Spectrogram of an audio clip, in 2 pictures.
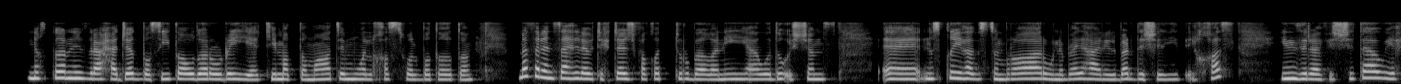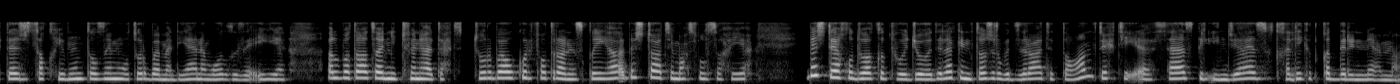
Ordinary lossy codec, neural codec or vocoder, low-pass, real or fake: none; codec, 16 kHz, 2 kbps, FunCodec, trained on LibriTTS, 25 frames a second; 7.2 kHz; fake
